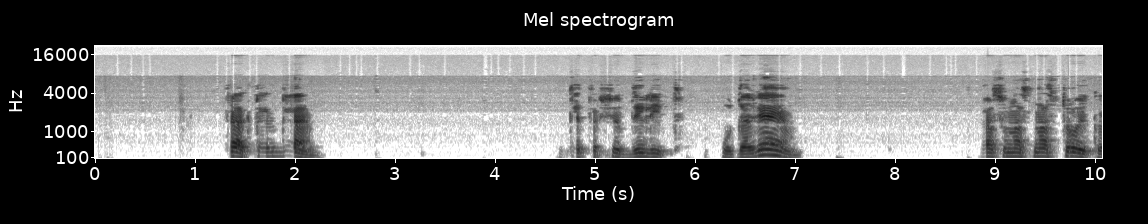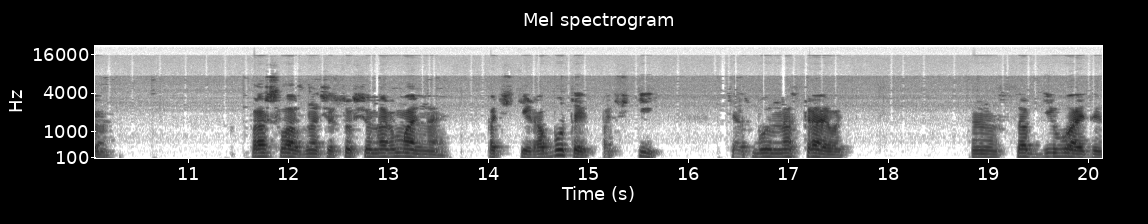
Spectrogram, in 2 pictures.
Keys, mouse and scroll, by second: 0.3 middle click, 2.2 middle click, 4.1-5.1 drag, 6.1 Delete, 8.8 click, 10.2 Delete, 11.6 KP_1, 13.2 shift+middle click, 13.8-14.9 drag, 16.4 shift+click.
